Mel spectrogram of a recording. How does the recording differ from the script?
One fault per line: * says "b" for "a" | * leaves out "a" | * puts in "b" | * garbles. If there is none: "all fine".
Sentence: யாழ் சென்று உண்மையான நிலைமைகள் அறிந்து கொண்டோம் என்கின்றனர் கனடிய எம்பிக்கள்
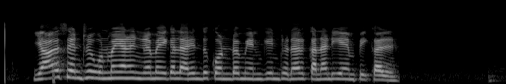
all fine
